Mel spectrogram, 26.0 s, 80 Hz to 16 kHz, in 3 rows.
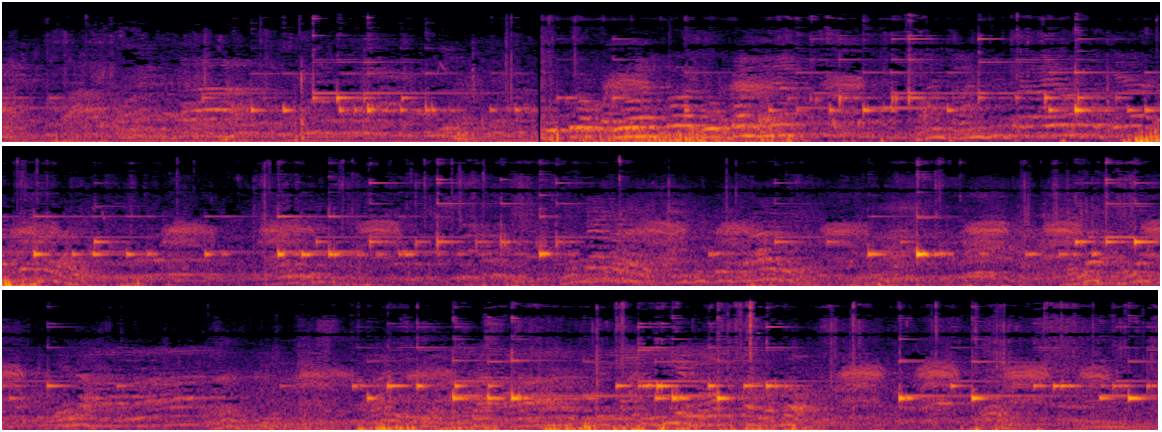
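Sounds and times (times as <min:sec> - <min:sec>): livestock bells clinking: 0:00.0 - 0:18.7, 0:19.4 - 0:26.0.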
